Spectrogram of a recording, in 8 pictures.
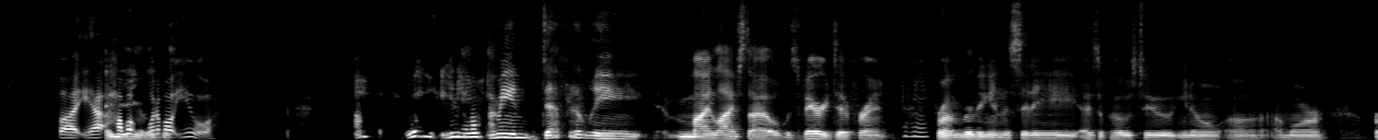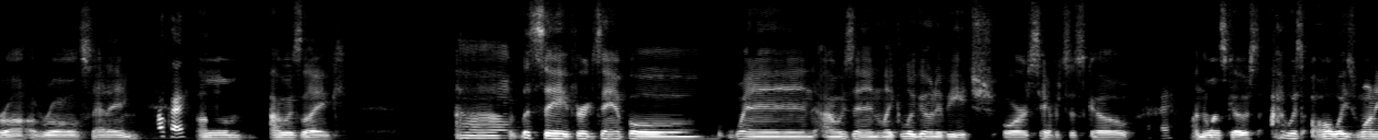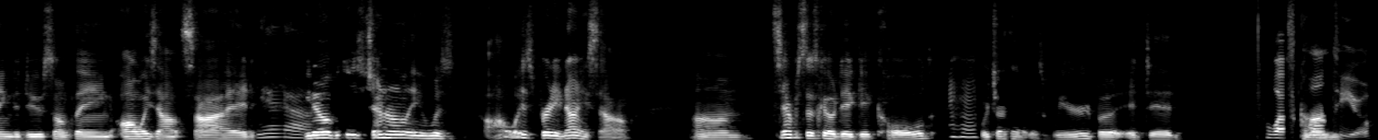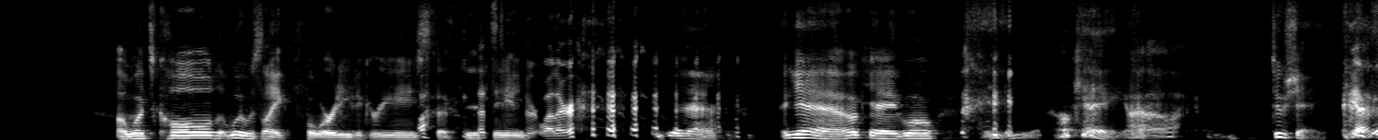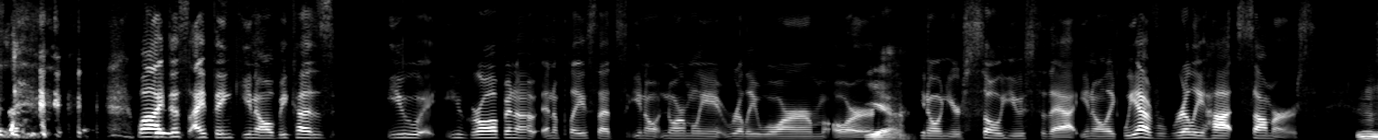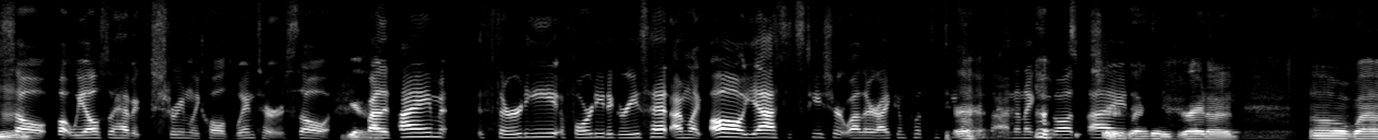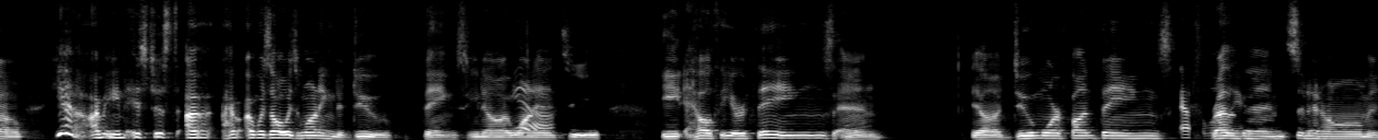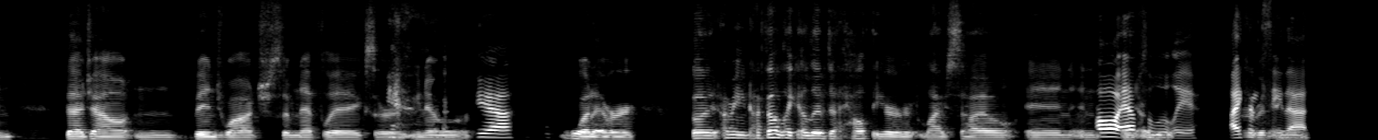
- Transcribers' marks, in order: unintelligible speech; other background noise; laugh; laugh; in French: "touché"; laugh; tapping; laugh; laughing while speaking: "A T-shirt weather"; laughing while speaking: "Yeah"
- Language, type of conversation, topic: English, unstructured, What are your thoughts on city living versus country living?
- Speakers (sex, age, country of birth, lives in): female, 35-39, United States, United States; female, 55-59, United States, United States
